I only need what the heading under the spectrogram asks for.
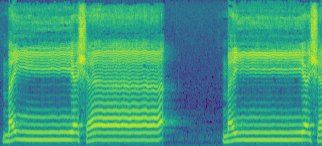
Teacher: پس در اینجا چون غنه وجود داره، ادغام از نوع ناقص هست · Term: ادغام ناقص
